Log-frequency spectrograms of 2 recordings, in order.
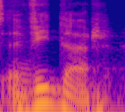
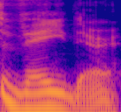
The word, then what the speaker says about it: Vidar: Also, speaking about pronunciation, Optimo, it's Vidar, not Vader. Darth Vader is written as Vader, not Vidar.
